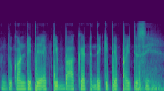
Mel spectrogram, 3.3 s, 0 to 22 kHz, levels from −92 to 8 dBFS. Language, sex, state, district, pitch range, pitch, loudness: Bengali, male, Assam, Hailakandi, 125-130 Hz, 125 Hz, -19 LUFS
